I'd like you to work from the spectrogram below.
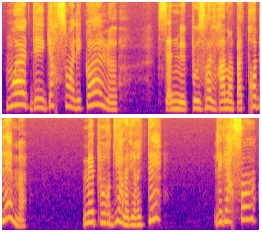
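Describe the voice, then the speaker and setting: A friendly teenage schoolgirl, played by a woman talks slowly and clearly in a scripted language-exam interview. Her voice sits fairly high for a woman. The recording is dry and close, with no room sound. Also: dry recording. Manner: measured, clearly articulated scripted delivery. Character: cheerful teenage Australian schoolgirl, fashion-loving.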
